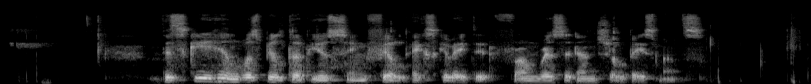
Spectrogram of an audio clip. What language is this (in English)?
English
